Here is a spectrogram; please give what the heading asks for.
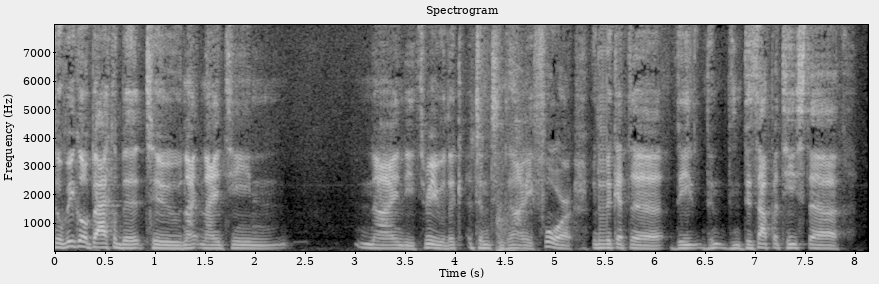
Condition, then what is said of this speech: Stuttering. And then people in my workshops, people in my concerts hear me stutter.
